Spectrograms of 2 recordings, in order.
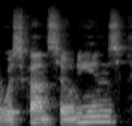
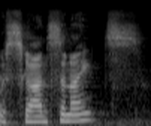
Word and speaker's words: Wisconsinites: only for Wisconsins or Wisconsinians. How do you say that, Jack? I'm not entirely sure. Wisconsinites. Wisconsinites. There we go.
